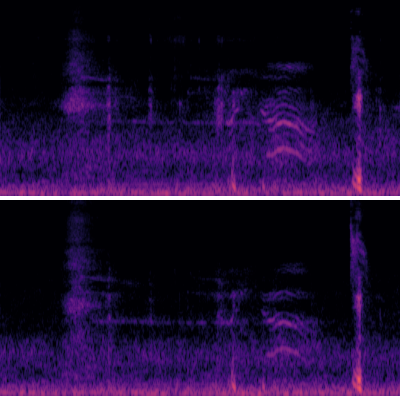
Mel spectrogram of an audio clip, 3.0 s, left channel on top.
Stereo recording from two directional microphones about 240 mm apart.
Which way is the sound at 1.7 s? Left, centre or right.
Centre.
